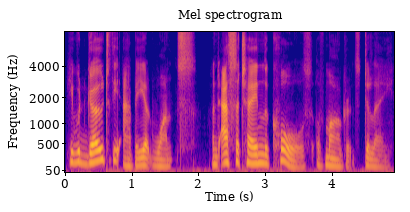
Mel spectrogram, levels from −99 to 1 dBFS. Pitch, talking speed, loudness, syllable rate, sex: 125 Hz, 180 wpm, -23 LUFS, 4.9 syllables/s, male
